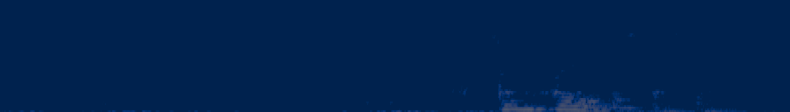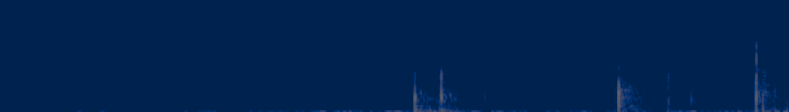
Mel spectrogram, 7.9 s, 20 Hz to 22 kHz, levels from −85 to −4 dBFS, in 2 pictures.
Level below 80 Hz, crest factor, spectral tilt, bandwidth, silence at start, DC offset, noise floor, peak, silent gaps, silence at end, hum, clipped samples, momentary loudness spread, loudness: -82 dBFS; 34 dB; -5 dB/octave; 15 kHz; 0 s; under 0.1%; -90 dBFS; -38 dBFS; 0.88-0.93 s, 1.33-1.37 s, 1.59-1.63 s, 1.77-1.81 s, 4.65-4.76 s; 0 s; none; under 0.1%; 2 LU; -67 LUFS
